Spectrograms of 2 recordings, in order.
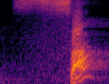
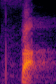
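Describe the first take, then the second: First: It starts with a hissing s sound. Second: It starts with a soft th sound. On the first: The speaker calls it wrong. "on ne va pas dire ça" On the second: The speaker calls it right. "mettre la langue entre les dents"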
